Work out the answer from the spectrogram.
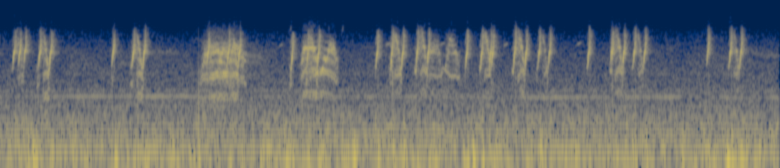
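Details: Kali Kirak quail, filmed during a quail hunt, giving rapid short clipped notes in quick irregular bursts of two to four, overlapping like several birds; a steady low hum runs underneath throughout.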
